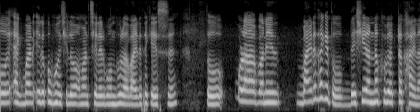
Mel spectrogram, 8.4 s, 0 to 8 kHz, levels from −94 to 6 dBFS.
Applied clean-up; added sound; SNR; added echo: none; none; none; none.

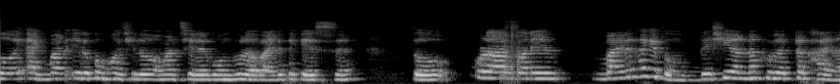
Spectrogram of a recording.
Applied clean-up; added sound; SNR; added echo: neural separator model SepFormer DNS4.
